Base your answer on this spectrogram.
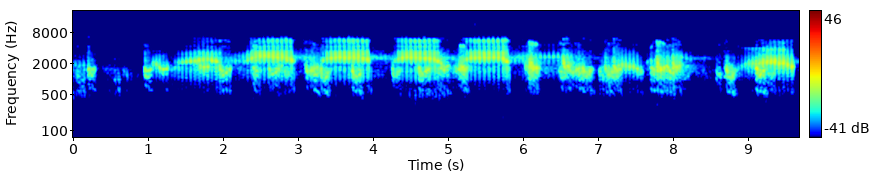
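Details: Perez's frog in the Sierra de Barbanza near Noia, Galicia, Spain: bursts of raspy, rattling croaks about half a second to a second long, repeated in quick succession with short gaps.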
